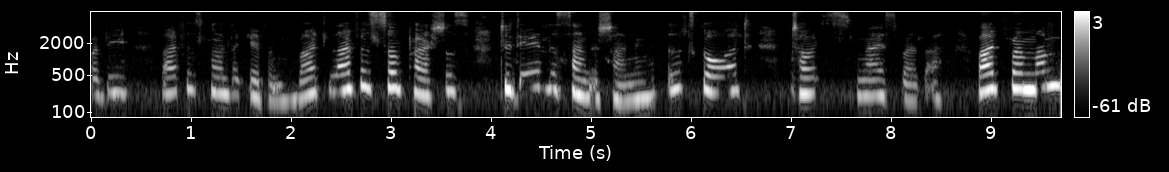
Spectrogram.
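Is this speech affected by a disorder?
Yes: primary lateral sclerosis; spasticity.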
